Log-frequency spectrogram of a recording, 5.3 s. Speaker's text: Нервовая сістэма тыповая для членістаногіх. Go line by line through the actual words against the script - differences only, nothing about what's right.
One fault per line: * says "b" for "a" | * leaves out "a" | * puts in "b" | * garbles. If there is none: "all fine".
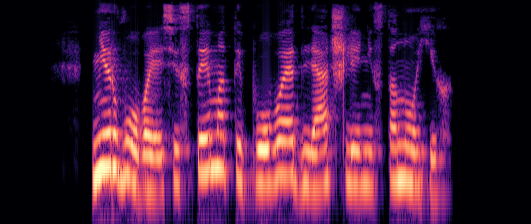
all fine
